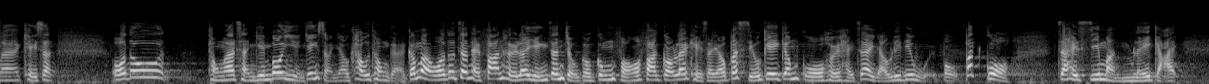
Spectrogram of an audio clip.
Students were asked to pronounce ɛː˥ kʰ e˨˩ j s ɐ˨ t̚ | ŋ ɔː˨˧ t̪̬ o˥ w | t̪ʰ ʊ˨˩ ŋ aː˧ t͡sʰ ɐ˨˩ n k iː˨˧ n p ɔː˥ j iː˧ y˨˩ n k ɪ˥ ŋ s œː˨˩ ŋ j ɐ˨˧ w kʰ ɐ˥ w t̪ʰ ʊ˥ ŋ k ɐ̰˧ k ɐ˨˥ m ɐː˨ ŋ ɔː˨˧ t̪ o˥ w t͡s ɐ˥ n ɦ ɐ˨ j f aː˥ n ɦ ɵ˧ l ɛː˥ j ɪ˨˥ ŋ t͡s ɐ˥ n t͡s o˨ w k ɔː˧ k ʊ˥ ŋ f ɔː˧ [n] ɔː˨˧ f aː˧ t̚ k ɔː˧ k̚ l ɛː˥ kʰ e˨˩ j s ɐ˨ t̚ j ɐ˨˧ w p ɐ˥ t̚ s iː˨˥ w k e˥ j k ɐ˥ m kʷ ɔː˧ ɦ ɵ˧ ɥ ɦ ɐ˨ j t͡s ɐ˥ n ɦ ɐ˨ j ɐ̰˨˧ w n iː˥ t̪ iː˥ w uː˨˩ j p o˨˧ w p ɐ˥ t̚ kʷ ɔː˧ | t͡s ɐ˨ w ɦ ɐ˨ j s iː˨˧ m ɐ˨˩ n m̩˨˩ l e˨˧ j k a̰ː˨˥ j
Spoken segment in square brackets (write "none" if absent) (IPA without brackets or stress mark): ŋ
